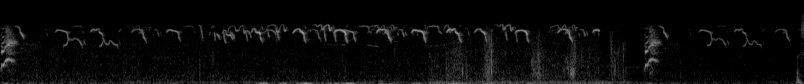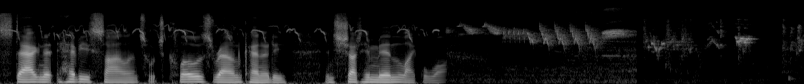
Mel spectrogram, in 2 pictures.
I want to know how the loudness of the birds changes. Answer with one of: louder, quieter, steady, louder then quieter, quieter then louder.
quieter then louder.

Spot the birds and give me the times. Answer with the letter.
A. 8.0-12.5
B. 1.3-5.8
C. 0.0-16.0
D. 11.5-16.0
C.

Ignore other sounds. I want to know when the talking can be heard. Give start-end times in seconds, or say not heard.
8.0-12.5.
